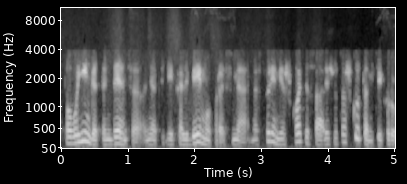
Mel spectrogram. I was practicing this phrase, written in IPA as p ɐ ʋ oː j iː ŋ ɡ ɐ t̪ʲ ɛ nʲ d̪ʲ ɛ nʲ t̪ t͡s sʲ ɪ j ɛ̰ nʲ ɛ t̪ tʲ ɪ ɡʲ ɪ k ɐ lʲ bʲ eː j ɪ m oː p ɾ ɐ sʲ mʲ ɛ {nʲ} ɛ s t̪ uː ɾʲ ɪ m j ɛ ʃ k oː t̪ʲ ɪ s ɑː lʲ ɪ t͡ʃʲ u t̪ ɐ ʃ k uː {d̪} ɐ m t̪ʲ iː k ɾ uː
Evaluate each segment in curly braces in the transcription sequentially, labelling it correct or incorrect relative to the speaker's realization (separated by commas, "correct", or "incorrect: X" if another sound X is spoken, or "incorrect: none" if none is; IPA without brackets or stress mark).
incorrect: mʲ, incorrect: t̪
